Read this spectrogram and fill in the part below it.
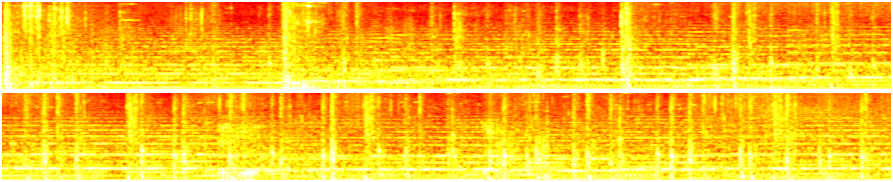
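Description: Horse hooves clip-clop in a steady rhythm, with a whinny, from the video game Medieval Dynasty; the sound is quiet and continuous over a low game backdrop.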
